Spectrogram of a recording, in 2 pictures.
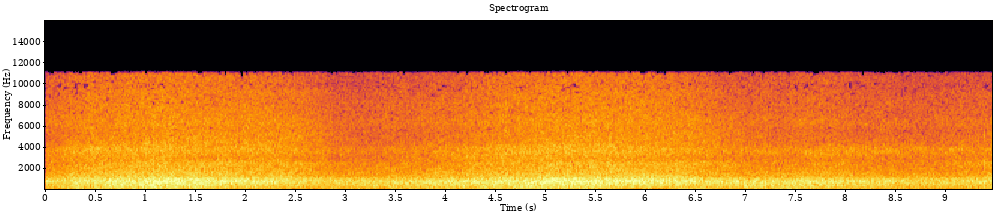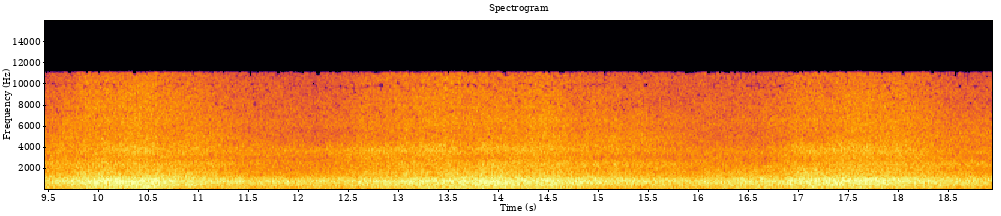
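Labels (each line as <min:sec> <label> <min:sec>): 0:00.0 Waves of water create a recurring swooshing sound. 0:18.9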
